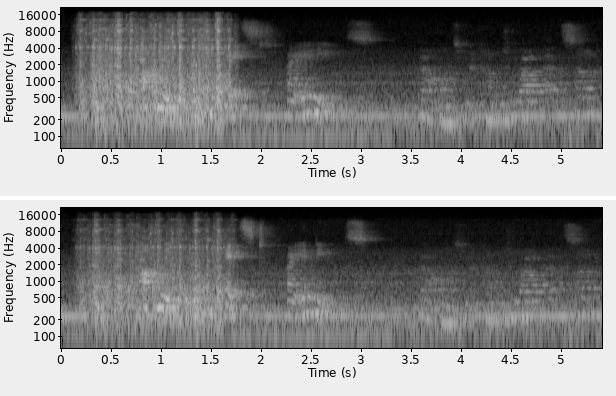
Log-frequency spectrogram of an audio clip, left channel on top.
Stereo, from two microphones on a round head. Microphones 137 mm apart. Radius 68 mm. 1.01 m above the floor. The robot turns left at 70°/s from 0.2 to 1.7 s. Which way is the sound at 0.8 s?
45° right (ahead or behind).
